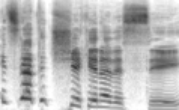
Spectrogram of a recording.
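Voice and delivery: put-on loud nasal kid voice, pitch swooping all over. Describing how Jerry Seinfeld always sounds to them, doing a nasal Jerry Seinfeld voice. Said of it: "just this nasally 11-year-old".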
